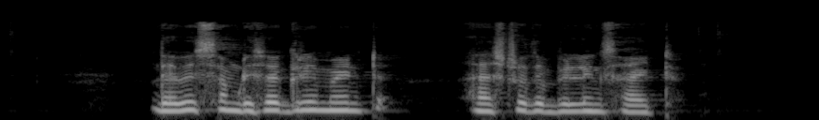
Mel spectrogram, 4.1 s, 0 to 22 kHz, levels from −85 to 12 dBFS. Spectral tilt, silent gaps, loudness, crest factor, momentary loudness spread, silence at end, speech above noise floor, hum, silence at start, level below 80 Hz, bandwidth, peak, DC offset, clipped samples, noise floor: -4.5 dB/octave; none; -28 LUFS; 18 dB; 18 LU; 0.7 s; 50 dB; none; 0.75 s; -76 dBFS; 11.5 kHz; -12 dBFS; under 0.1%; under 0.1%; -77 dBFS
